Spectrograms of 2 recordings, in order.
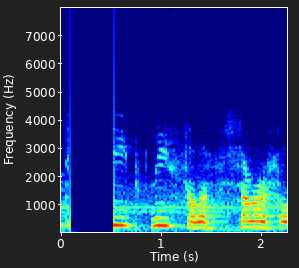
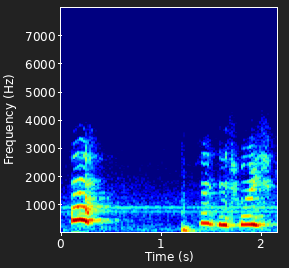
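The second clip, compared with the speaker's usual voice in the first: usual speaking voice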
